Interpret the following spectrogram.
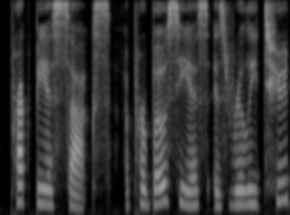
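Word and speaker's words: proboscis: tube in the middle called a probos TS pronounced preus sucks a prosus is really two tubes that work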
